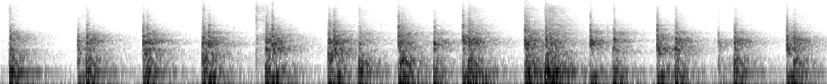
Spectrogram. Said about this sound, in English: You have. Great, I'll do it again. Oh, cool. Yeah, I just keep knocking. Like, just... No discernible rhythm.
